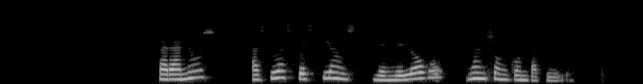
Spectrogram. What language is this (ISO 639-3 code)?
glg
